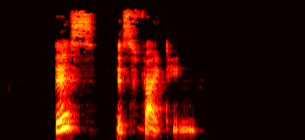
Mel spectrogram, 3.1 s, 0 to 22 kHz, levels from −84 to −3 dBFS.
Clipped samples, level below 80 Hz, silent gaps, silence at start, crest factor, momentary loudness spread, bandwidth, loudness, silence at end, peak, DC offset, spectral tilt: under 0.1%; -72 dBFS; none; 0.55 s; 24 dB; 21 LU; 16.5 kHz; -22 LUFS; 1.1 s; -2 dBFS; under 0.1%; -0.5 dB/octave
